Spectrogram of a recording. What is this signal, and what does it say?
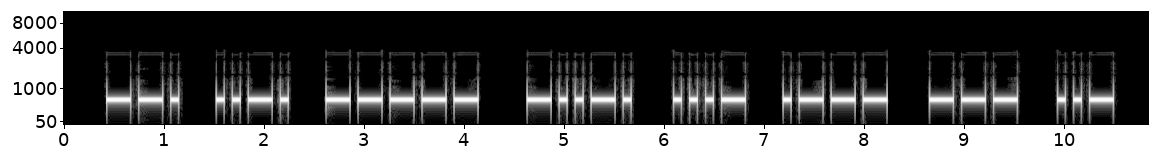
Morse code, heard as a keyed tone, about 15 wpm, spaced as for 12 wpm, 600 Hz. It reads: GF0/VJOU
